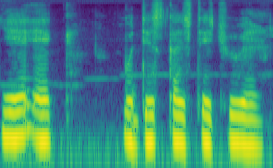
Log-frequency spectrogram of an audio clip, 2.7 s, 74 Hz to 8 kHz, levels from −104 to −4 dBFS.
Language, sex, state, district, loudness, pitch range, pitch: Hindi, female, Arunachal Pradesh, Lower Dibang Valley, -15 LUFS, 145-165 Hz, 160 Hz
